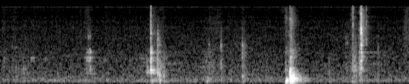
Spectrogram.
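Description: A handful of separate small clicks and taps from a screwdriver and clamp tool working standoff screws off a motherboard, the loudest a knock about three and a half seconds in.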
